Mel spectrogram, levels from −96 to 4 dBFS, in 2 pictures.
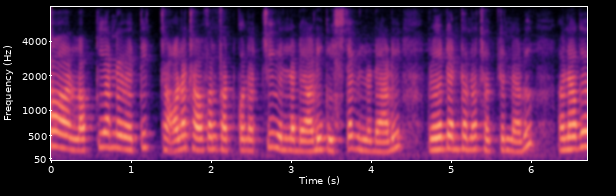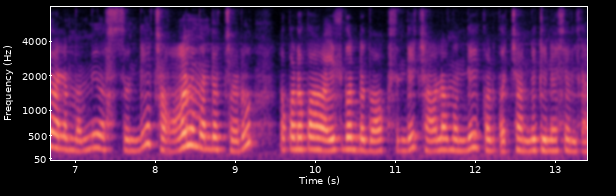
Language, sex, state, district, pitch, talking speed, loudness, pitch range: Telugu, male, Telangana, Nalgonda, 225 Hz, 150 wpm, -20 LUFS, 215-245 Hz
